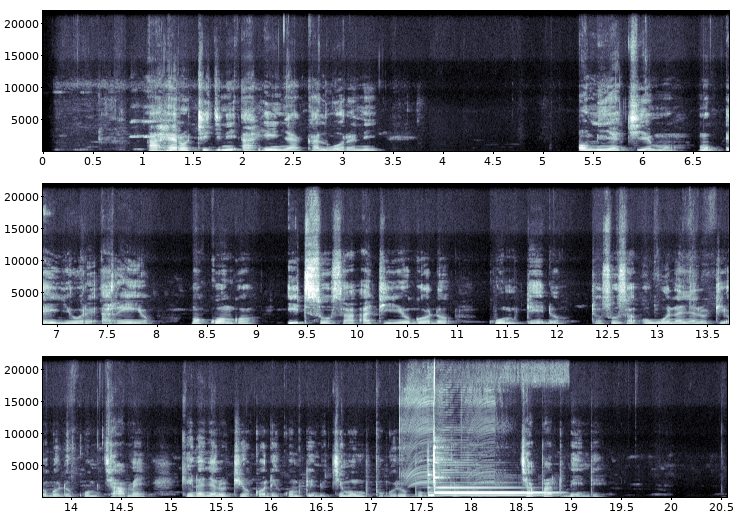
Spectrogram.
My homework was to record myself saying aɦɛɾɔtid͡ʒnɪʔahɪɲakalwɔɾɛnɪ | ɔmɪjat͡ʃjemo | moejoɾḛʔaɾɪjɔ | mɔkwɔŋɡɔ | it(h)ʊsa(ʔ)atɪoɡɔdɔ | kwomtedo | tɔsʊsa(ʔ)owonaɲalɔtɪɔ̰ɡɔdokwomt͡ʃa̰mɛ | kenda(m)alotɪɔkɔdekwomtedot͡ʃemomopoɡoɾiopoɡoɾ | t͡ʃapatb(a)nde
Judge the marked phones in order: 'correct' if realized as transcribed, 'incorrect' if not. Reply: incorrect, correct, correct, incorrect, incorrect

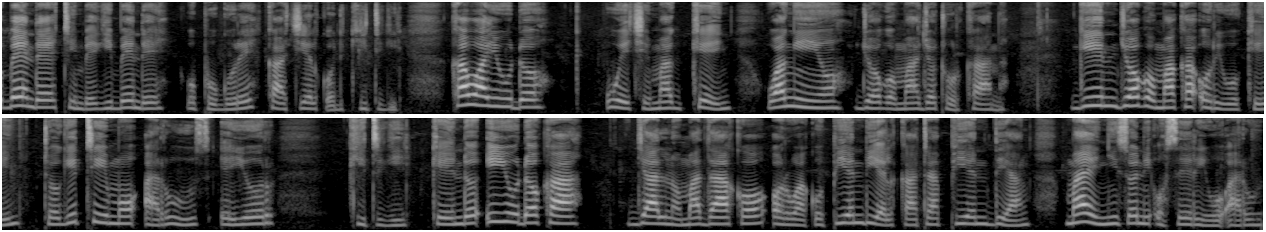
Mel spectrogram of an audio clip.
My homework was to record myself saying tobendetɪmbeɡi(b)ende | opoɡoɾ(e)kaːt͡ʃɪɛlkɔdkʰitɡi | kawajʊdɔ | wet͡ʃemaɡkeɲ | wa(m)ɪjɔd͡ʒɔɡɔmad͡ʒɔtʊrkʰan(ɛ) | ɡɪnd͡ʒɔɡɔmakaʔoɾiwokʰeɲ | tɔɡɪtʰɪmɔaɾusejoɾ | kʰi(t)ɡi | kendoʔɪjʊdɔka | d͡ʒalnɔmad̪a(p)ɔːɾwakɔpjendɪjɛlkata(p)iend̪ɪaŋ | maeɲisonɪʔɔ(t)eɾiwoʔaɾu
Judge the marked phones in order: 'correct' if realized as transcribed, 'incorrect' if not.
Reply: correct, correct, incorrect, incorrect, correct, incorrect, correct, incorrect

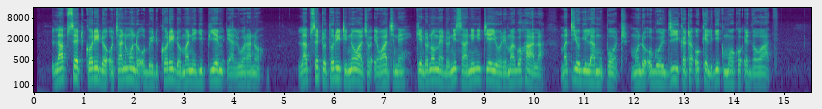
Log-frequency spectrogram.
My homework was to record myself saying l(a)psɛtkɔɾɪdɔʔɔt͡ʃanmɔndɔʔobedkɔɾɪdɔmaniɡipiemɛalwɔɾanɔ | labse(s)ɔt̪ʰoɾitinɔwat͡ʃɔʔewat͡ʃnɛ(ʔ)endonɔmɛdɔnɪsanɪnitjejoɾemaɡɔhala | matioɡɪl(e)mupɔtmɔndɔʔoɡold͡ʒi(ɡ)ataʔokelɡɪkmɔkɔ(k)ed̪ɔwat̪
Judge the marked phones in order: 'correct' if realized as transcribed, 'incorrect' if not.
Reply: correct, incorrect, incorrect, incorrect, incorrect, incorrect

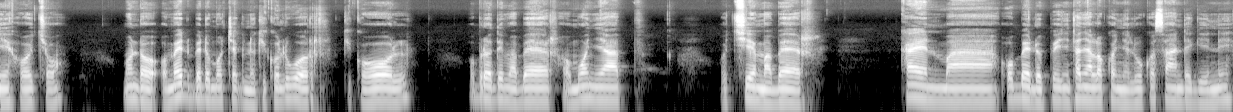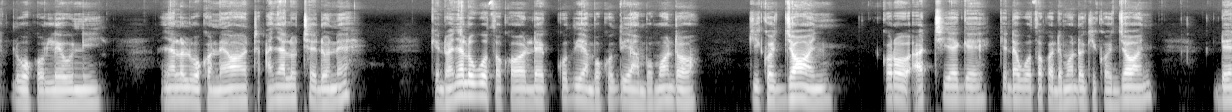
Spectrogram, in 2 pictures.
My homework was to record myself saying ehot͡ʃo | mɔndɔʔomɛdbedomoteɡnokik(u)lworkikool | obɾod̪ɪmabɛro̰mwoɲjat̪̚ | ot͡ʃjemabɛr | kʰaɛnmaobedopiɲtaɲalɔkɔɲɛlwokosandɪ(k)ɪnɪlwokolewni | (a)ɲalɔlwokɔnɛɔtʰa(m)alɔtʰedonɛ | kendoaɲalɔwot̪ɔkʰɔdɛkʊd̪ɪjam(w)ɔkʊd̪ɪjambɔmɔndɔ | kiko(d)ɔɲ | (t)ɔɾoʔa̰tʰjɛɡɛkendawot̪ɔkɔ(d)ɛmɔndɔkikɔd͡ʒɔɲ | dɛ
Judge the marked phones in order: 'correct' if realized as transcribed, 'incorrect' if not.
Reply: incorrect, incorrect, correct, incorrect, incorrect, incorrect, incorrect, correct

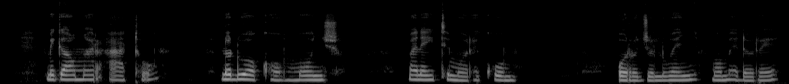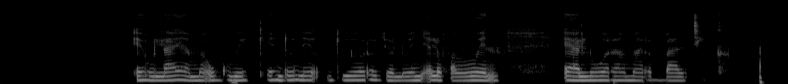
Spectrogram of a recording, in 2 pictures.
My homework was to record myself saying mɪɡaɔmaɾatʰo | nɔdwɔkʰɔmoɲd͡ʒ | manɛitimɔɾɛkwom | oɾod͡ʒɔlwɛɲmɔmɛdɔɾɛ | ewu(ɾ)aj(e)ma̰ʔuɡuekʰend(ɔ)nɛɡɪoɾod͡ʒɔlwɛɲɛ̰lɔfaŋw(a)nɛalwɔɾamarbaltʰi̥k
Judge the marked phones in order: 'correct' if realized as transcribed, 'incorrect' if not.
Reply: incorrect, incorrect, incorrect, incorrect

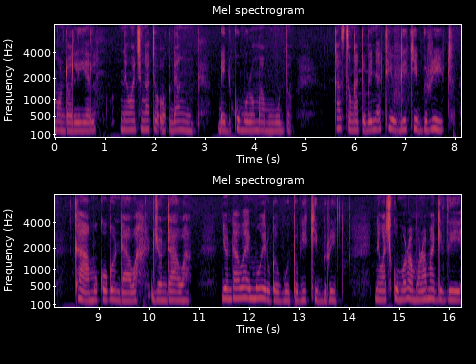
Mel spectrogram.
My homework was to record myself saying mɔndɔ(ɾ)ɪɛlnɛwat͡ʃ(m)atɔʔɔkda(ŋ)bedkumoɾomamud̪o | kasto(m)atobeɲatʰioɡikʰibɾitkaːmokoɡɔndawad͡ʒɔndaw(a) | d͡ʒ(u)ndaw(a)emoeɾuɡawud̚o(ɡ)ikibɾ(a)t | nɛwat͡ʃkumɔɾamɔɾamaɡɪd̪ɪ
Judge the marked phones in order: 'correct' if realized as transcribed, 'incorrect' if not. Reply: incorrect, incorrect, correct, incorrect, correct, incorrect, correct, correct, incorrect

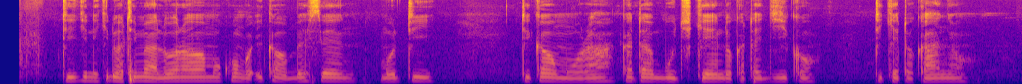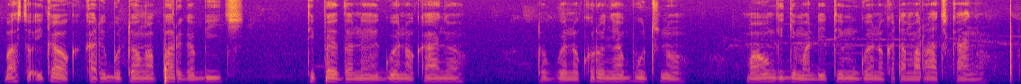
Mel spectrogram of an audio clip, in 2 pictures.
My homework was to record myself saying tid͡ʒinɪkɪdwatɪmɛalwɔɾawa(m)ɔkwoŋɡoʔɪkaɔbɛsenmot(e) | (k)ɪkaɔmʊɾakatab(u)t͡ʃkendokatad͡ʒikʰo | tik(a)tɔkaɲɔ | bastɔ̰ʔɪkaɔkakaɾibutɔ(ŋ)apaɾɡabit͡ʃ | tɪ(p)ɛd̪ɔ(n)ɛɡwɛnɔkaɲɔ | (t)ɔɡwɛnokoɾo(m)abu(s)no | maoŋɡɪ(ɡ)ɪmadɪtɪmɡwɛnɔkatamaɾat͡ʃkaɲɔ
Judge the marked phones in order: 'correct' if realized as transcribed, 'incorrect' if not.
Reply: correct, incorrect, incorrect, correct, incorrect, correct, correct, correct, correct, incorrect, incorrect, correct

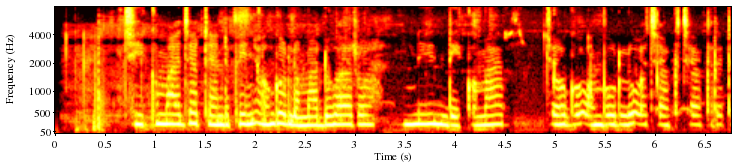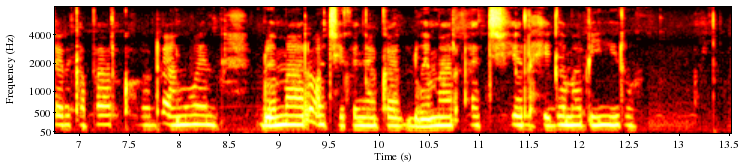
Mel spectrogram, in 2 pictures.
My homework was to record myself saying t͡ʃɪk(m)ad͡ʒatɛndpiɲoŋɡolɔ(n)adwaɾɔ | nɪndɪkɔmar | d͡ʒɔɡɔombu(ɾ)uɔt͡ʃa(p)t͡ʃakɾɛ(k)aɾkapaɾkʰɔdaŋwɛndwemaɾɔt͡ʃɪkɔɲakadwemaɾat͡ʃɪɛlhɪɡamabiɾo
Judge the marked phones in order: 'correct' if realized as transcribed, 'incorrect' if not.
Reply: correct, incorrect, incorrect, incorrect, incorrect

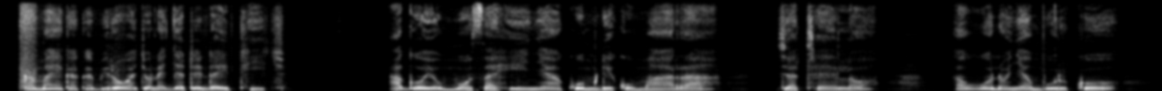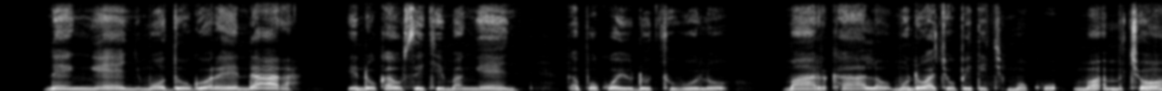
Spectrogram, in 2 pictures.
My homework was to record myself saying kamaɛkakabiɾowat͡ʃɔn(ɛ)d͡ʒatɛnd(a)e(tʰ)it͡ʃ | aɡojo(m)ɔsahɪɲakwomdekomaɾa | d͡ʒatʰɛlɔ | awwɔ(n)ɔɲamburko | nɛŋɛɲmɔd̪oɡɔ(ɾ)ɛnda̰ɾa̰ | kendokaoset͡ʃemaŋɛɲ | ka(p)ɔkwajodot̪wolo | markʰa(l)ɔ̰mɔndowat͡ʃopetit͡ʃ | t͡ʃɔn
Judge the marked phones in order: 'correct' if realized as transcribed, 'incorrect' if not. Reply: correct, correct, correct, correct, correct, correct, correct, correct

